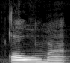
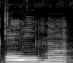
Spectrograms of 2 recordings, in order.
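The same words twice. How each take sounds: Both takes have the same delivery.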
